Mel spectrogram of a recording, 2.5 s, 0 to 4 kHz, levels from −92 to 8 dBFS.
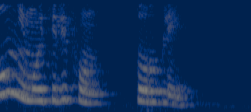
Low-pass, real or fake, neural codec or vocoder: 3.6 kHz; real; none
